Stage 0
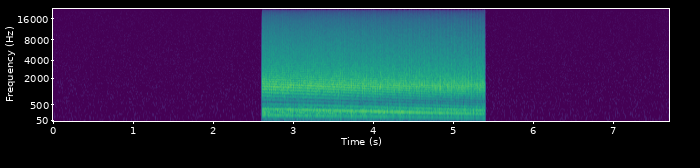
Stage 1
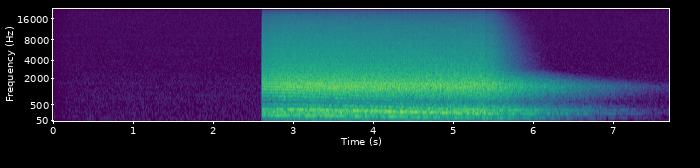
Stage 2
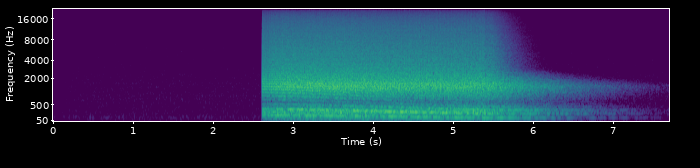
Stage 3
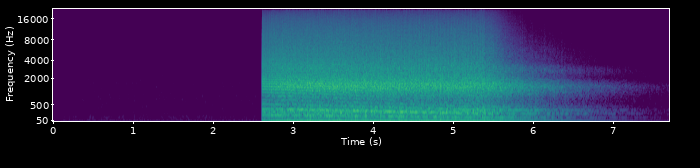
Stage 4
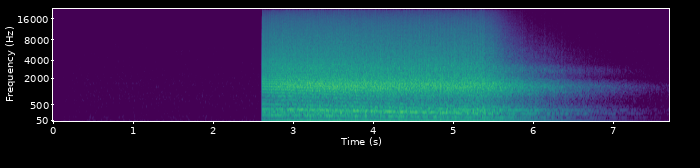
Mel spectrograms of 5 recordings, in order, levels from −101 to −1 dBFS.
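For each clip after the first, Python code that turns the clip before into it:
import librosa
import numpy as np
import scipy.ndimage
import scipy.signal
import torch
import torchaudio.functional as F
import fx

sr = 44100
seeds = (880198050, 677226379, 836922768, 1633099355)

y1 = fx.rev_plate(x, sr, seeds[0], rt60_s=2.4, hf_ratio=0.35, predelay_ms=80, drr_db=-3.5)
y2 = fx.peak_eq(y1, sr, hz=110.0, db=8.5, octaves=0.49)
y2 = F.gain(torch.from_numpy(y2), -8.5).numpy()
y3 = np.where(y2 < 0.0, 10.0 ** (-12.0 / 20.0) * y2, y2)
y4 = fx.low_shelf(y3, sr, hz=190.0, db=-6.0)
y4 = F.gain(torch.from_numpy(y4), 3.0).numpy()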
